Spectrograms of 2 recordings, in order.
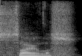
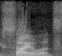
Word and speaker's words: Silas: So the name of the contact just comes across as Silas. But not actually silence, like ... No, Silas. Silas.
